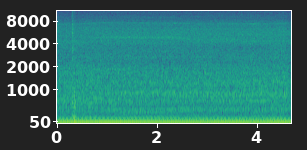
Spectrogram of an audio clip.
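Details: VW TDI with DSG at about 192k miles, first start after replacing a noisy, knocking dual mass flywheel, tensioner and alternator pulley: smooth, even low idle with no clanging or rattle from the bellhousing; flywheel sounds healthy.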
